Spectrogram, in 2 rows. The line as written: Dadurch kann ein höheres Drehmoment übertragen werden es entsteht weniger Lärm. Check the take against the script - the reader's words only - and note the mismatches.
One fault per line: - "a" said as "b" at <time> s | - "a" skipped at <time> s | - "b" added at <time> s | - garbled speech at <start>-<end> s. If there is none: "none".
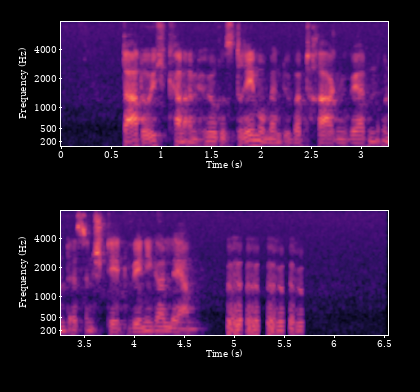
- "und" added at 3.2 s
